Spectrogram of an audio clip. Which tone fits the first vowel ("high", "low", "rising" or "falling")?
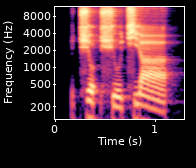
high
